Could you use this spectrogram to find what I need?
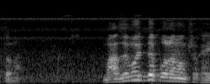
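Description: A man speaks with emotion nearby.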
